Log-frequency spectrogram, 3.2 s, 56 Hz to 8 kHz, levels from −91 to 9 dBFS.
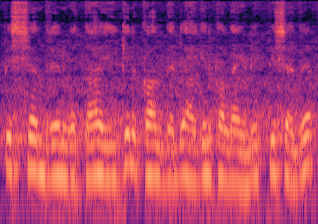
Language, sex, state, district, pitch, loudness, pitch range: Kannada, male, Karnataka, Dharwad, 165 Hz, -15 LUFS, 155-180 Hz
